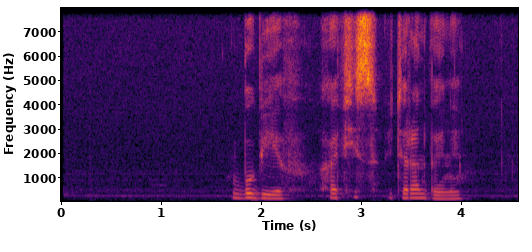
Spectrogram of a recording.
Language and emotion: Russian, neutral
